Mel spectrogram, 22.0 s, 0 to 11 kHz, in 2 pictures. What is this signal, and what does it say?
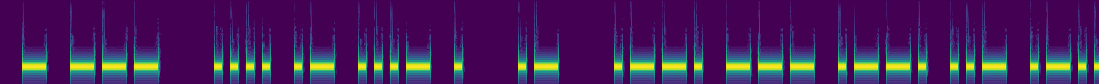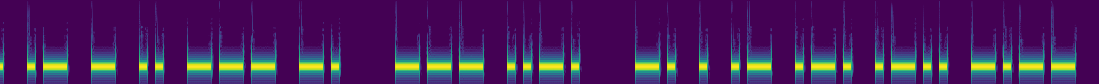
Morse code, heard as a keyed tone, about 15 wpm, 700 Hz. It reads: TO HAVE A POPULATION OF NEARLY
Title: Sentences from Top 1300 Words 15wpm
